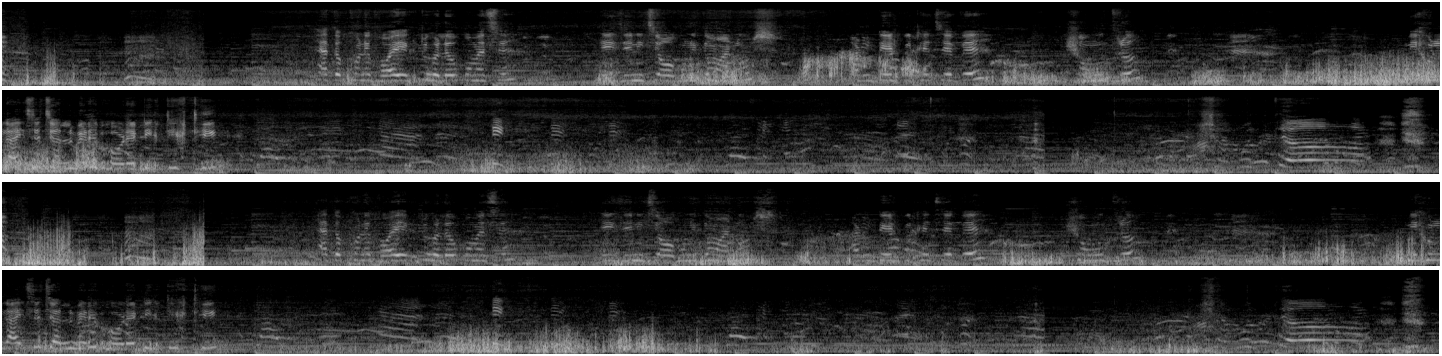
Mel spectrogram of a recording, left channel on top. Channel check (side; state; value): both; normal; correlation 0.33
